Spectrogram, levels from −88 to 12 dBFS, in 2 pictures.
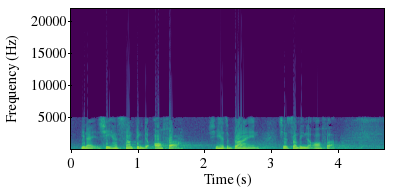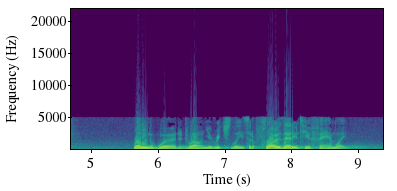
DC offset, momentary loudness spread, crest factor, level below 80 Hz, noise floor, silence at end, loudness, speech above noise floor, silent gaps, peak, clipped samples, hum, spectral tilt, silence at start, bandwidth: under 0.1%; 14 LU; 12 dB; -44 dBFS; -40 dBFS; 0.25 s; -12 LUFS; 30 dB; none; 0 dBFS; 0.5%; none; -11 dB/octave; 0.15 s; 5.2 kHz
